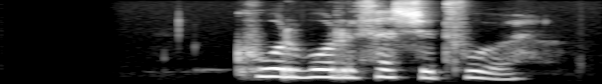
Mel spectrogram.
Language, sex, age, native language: Icelandic, female, 8, Icelandic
